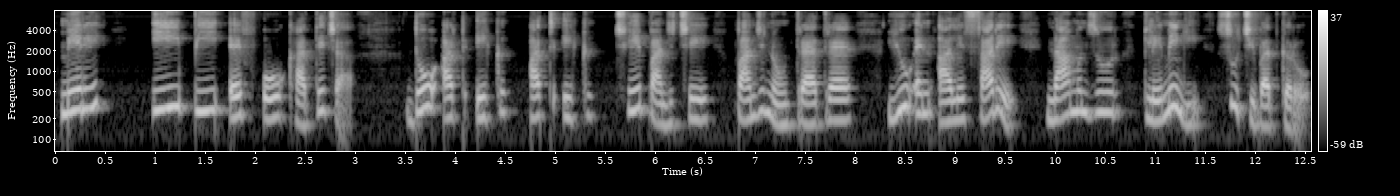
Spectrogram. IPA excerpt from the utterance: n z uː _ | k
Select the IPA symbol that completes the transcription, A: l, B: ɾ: B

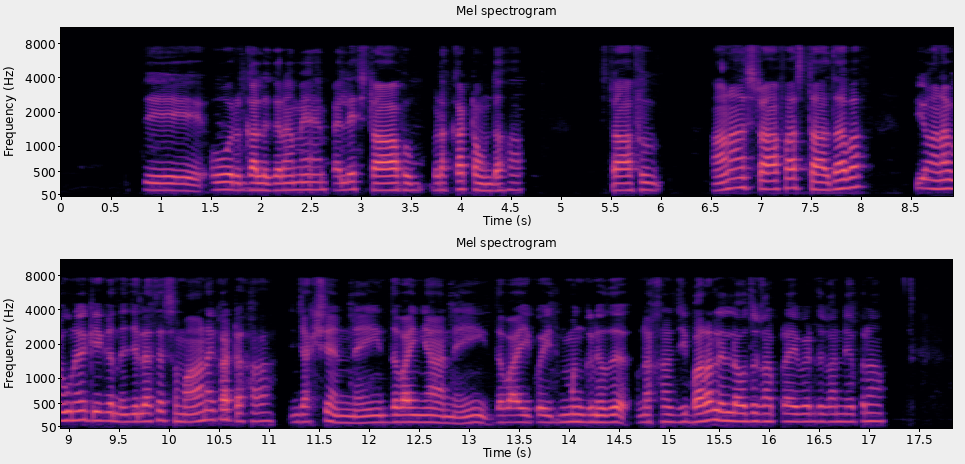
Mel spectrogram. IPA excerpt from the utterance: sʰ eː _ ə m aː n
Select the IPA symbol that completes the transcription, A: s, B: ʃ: A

